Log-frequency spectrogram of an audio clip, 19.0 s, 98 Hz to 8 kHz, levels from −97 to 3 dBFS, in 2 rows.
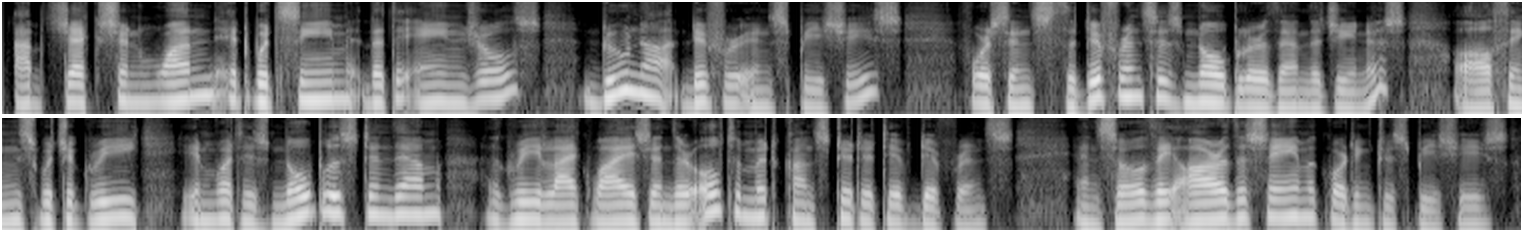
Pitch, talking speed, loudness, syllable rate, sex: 150 Hz, 150 wpm, -19 LUFS, 4.7 syllables/s, male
